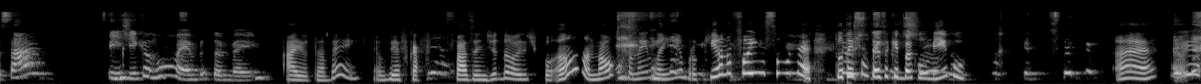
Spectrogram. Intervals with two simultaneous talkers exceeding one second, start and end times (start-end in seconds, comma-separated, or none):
8.4-9.6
